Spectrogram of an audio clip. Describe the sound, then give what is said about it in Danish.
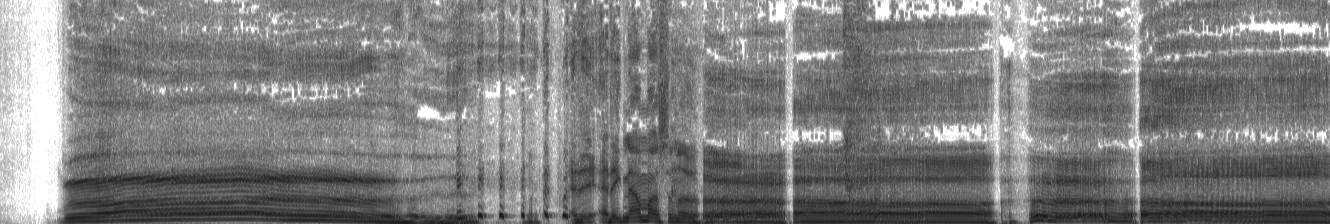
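A person imitates a rutting deer's roar: a loud, long, low groaning bellow that breaks into a series of choppy, moaning grunts, with a brief spoken phrase mixed in. “Må jeg prøve mit hjortebrøl?”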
